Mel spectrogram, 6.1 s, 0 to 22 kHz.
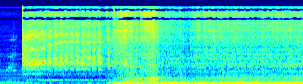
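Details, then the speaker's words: Small-block Chevy V8 after replacing an offshore oil filter adapter with a Transdapt adapter (Ford PH8 filter) to fix an oil leak and an oil pressure problem; cold start: short crank, then deep even rumble, no knocks. Oil pressure 50, filter dry, leak gone; warming up to check pressure. "excellent 50. nice now we'll let it warm up a little bit and uh we'll see if the oil pressure drops"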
